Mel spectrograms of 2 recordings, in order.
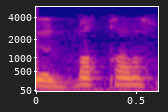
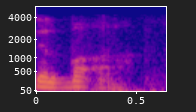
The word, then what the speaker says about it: البقرة: نعم، أولا نقول للسائلة الطيبة، عندما نقول سورة البقرة نقول البقرة وليست البقرة، لأن هذه لفظة قرآنية تنطق كما جاءت في القرآن فنقول سورة البقرة.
